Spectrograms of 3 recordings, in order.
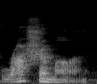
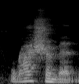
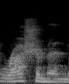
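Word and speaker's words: Rashemen: the Forgotten Realms uh land of Rashon or rashan not Rashon that's a that's a movie rashan I think is how it's pronounced and this has a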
